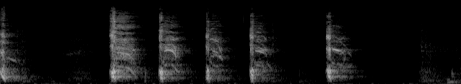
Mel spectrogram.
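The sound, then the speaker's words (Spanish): A woman coughing from fever, six short, harsh coughs in an uneven series with brief silences between, alone without talk. “como no me salían las palabras de la calentura que tenía, empiezo a toser.”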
